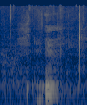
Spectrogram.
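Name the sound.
sipping water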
